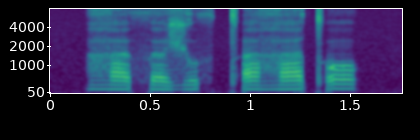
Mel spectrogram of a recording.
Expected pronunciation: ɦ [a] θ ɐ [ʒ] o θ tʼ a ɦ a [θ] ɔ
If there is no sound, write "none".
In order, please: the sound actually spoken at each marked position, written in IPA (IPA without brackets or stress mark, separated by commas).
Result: a, ʒ, tʼ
